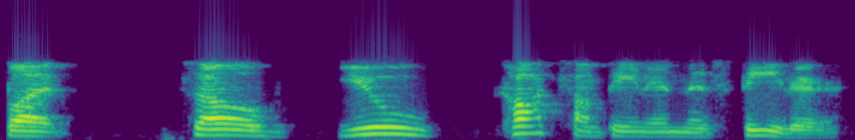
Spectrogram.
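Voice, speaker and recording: A man's voice: medium pitch, animated, slow, dry recording. Chatty man on a tinny line. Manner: chatty, rambling with restarts. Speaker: podcast host. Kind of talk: casual chat. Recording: tinny phone-line sound, dry.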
